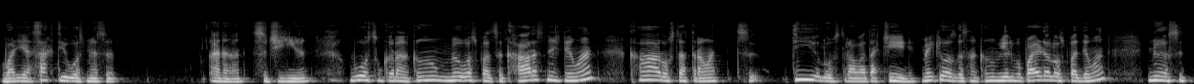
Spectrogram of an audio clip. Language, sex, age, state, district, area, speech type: Kashmiri, male, 45-60, Jammu and Kashmir, Srinagar, rural, spontaneous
